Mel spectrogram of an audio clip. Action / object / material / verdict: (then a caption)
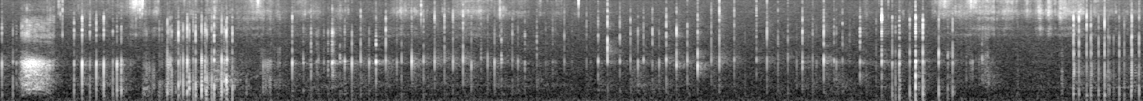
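tap / smartphone in a silicone case / silicone / none. A smartphone in a pink silicone case, held in the hand, is tapped with short fingernails. Quick, dry, soft clicks come in rapid, uneven runs with very little ring, over a faint scratchy hiss, with a louder scraping burst near the start and denser tapping around the middle and near the end.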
